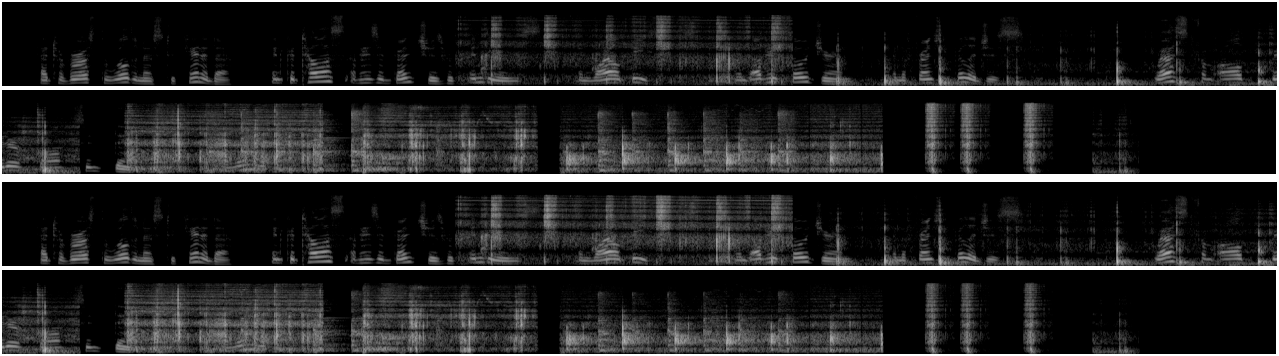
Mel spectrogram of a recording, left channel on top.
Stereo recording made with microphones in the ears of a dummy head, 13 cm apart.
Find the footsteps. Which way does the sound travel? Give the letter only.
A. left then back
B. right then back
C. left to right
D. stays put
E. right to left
E.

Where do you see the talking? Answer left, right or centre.
centre.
